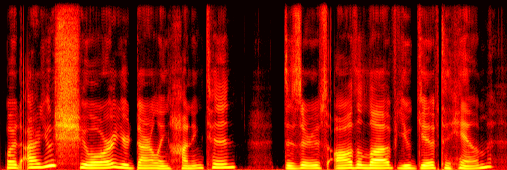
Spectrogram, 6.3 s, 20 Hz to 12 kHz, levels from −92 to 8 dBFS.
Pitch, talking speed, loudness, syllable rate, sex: 200 Hz, 140 wpm, -16 LUFS, 3.9 syllables/s, female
